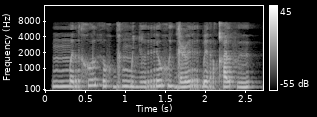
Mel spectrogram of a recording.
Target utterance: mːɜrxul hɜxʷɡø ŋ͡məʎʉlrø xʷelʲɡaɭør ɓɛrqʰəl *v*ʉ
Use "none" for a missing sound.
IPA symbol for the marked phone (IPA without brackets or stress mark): f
